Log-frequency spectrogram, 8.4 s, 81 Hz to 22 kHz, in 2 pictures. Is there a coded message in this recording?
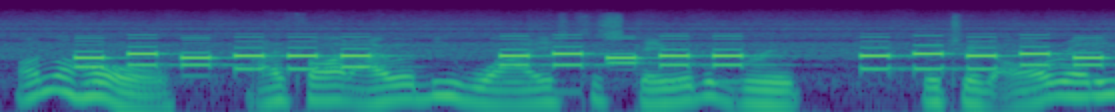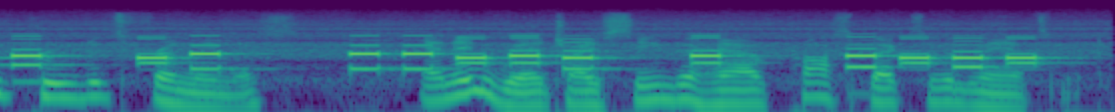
Yes: DTMF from 0.3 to 8.1 s, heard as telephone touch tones, dialled by machine, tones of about 110 ms, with speech in English. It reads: 497225 89*88 232978 *3 33*01 0 5*4*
